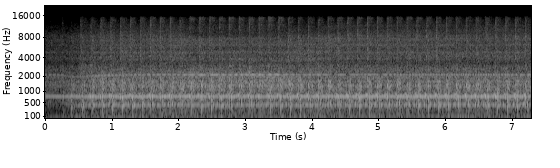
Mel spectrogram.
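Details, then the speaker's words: GX CS3 high-pressure compressor after repair, first run with a dead head set at 4500 PSI: quick, even beat at about three strokes a second over a constant whine. Sounds healthy; normal running. "Sounds good so far."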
